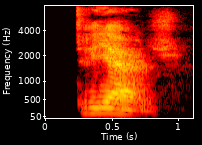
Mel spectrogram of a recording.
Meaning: 1. triage; sorting 2. classification, marshalling 3. classification yard, marshalling yard 4. the smallest unit of forest in the ancien régime
- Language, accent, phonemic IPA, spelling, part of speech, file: French, Canada, /tʁi.jaʒ/, triage, noun, LL-Q150 (fra)-triage.wav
